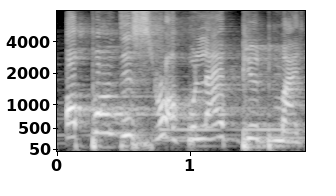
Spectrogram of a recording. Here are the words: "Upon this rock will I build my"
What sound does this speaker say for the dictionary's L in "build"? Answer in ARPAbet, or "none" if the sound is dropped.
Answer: none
